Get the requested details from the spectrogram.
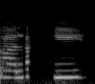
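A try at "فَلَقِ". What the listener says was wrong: Now remember again, this is a qaf and it's a thick and heavy sounding letter. So make sure you pronounce that correctly. Falaqi.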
